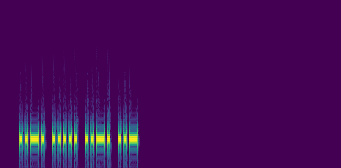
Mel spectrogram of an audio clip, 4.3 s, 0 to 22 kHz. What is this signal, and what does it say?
Morse code, heard as a keyed tone, about 36 wpm, 700 Hz. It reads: F5FU
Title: DXCC-100 Call Signs - 4 Characters - Repeated 2x - 35wpm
